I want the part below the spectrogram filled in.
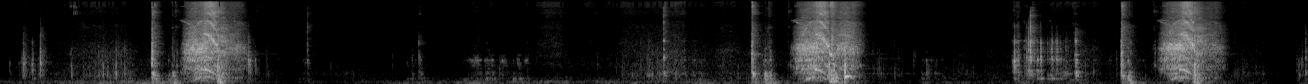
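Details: Makita DBN600 nailer gives bursts of sharp clatter at uneven intervals as it cycles erratically: misfiring, cause not confirmed.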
